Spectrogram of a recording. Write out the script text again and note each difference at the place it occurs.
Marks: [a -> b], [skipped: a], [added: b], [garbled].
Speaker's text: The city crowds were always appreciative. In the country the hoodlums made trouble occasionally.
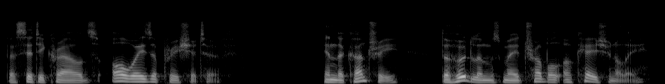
The city crowds [skipped: were] always appreciative. In the country the hoodlums made trouble occasionally.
